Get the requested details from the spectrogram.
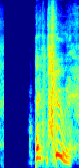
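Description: A single sneeze bursts out loud after a short silence, with a voiced intake sliding into a sharp, breathy blast.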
